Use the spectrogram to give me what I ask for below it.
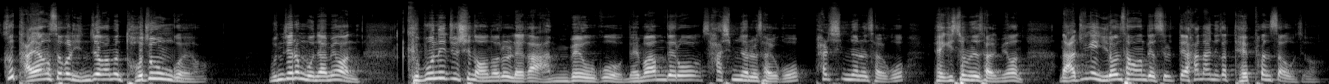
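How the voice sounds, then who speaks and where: A man's voice: high voice, lively intonation, brisk, a little mellow. A middle-aged male pastor giving a conversational sermon, acting out quoted lines from church members and his wife. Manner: conversational preaching with acted-out quotes.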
